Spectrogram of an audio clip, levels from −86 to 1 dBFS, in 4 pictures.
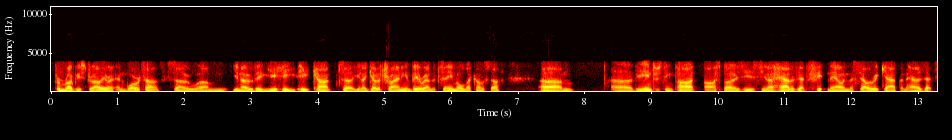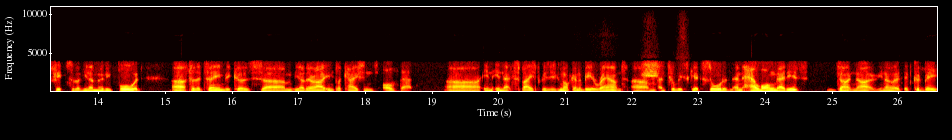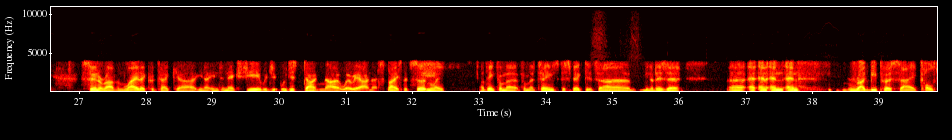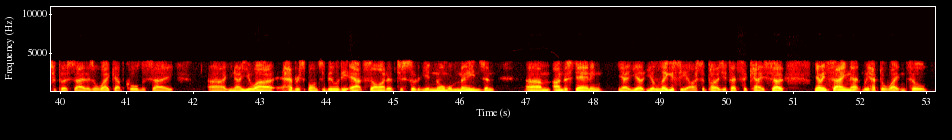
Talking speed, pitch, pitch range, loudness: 225 wpm, 100 Hz, 95-105 Hz, -25 LUFS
